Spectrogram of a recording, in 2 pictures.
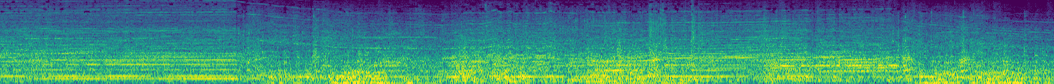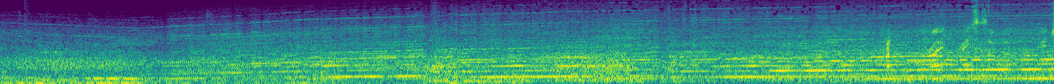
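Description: A race car engine in a racing video game hums steadily with a sustained drone that slowly shifts in pitch while the car drives back to the pits at low speed, with no clear revving bursts.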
